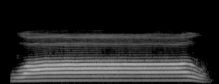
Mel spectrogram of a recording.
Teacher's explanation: 14 নম্বর মাখরাজ, দুই ঠোঁট না মিলিয়ে মাঝখান হতে উচ্চারিত হয়।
